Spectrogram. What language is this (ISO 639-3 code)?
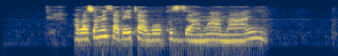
lug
